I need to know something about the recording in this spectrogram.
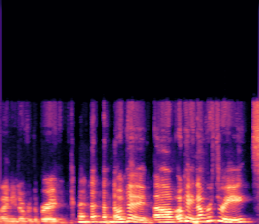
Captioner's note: audience laughs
